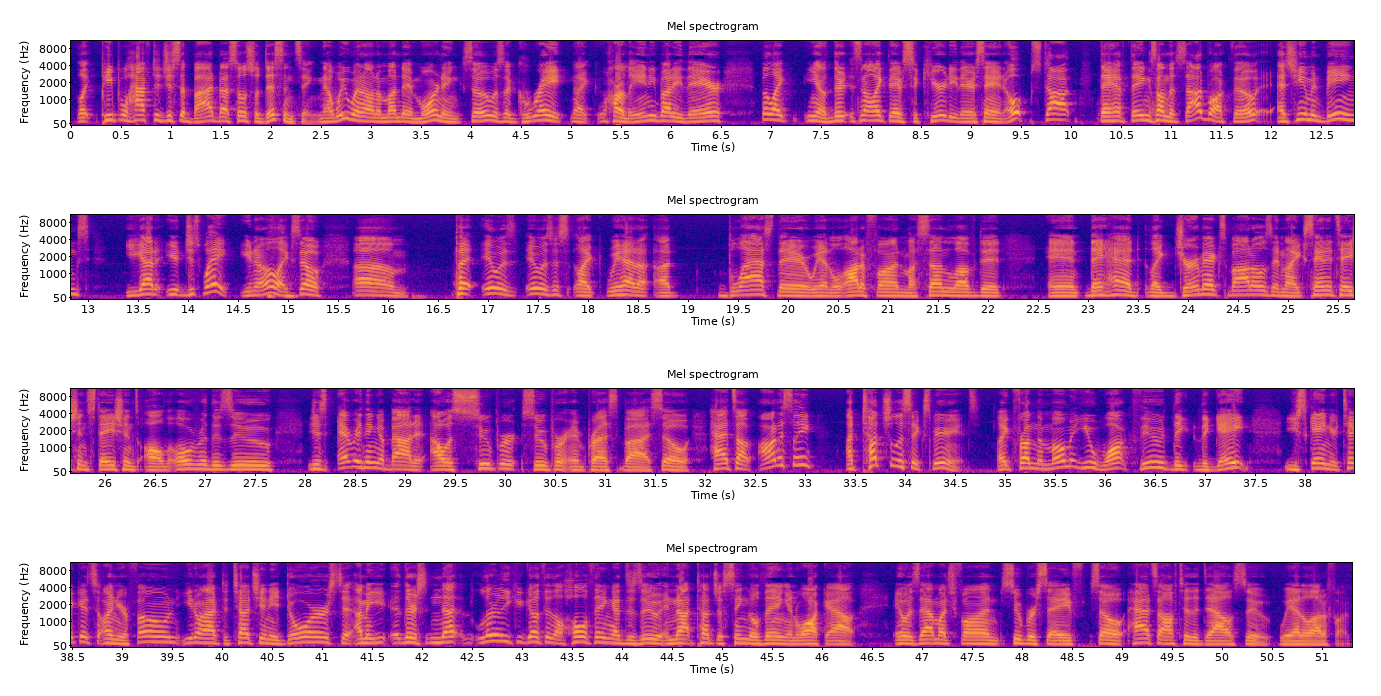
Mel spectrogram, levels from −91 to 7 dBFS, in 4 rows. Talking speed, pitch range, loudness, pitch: 215 wpm, 135-185 Hz, -15 LUFS, 160 Hz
